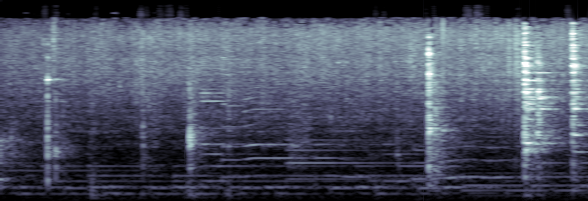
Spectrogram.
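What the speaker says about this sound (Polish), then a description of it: "I teraz do masła dodam od razu czerwoną cebulę, którą pokroiłam w kostkę." Diced red onion frying in butter for keema curry, a soft steady sizzle broken by sharp clicks and scrapes of a spoon stirring the pan, with a faint tonal hum underneath.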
